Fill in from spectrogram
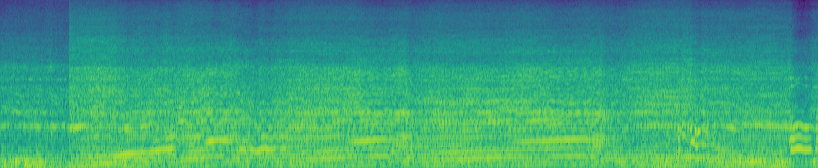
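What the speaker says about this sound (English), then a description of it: "it's been too long since I've been in a Lamborghini Aventador" A Lamborghini Aventador supercar with a brutal single-clutch gearbox drives hard, its engine loud and near, revving up through repeated rising sweeps with gear changes between them, while a person talks over the roar.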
